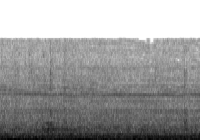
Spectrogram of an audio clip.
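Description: Low, steady hum of a running Parker-Majestic internal grinder, with a slight regular pulsing in it.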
